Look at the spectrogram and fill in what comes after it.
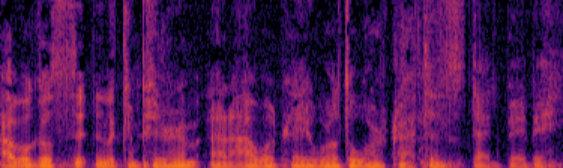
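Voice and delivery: English spoken with put-on Spanish accent. Acting out a passive-aggressive reply to a wife: spanish accent. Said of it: "With the Spanish accent".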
